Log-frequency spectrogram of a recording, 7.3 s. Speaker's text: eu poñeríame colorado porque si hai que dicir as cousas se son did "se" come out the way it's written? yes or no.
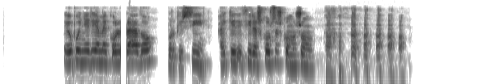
no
